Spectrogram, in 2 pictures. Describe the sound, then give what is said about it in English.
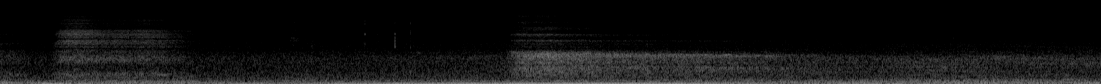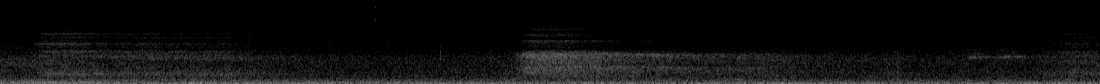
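Slow, deep breaths from a guided breathing exercise, with a few long, airy inhale and exhale cycles rising and fading at an even pace over soft background hiss. “So let's breathe.”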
